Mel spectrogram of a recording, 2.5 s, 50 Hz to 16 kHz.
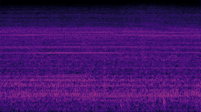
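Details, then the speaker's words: Battery-powered oil extractor pump drawing oil via tube down the dipstick tube of a Mercruiser 8.1L Horizon big block on a 2003 Sea Ray 340 Sundancer: steady even hum with hiss, no surging or knocking, oil flowing through hose; normal pump running. "See how she does. Yeah, there you go. The oil just fed right through the hose,"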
